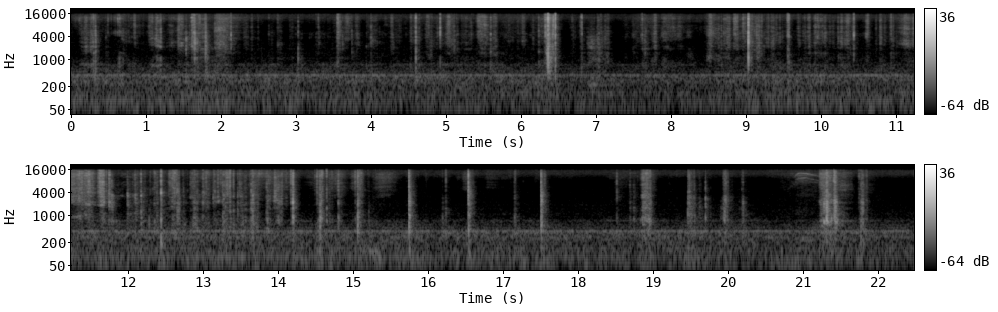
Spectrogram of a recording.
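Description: Thin Kent card being folded, creased and slotted together by hand: scattered sharp clicks and taps of the card, with a short rustle about halfway through, over a faint steady hum.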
